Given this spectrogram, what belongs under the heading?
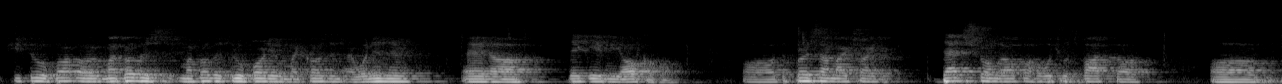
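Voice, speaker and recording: A Polish man in his 30s or 40s, a native Polish speaker with a medium-pitched voice, shares his story at a recovery meeting. He gives this personal testimony to the group in halting, plain-spoken short phrases. The very echoey hall adds long reverb and leaves the recording slightly dull.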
